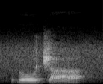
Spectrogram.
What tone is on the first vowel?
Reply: high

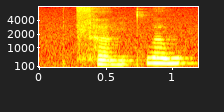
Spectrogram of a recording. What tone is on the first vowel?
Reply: low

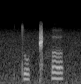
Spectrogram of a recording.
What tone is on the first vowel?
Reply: low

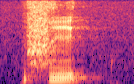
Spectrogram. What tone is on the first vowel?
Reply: falling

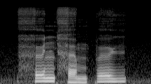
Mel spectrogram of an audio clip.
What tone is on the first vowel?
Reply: high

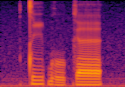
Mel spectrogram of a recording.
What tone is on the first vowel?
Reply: high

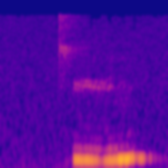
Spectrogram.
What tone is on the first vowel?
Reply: rising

